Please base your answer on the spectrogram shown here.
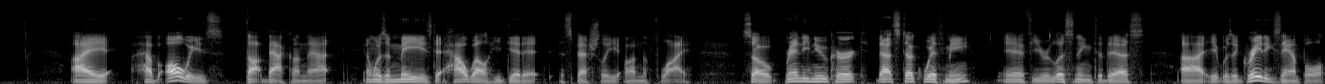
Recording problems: none

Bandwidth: 15 kHz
